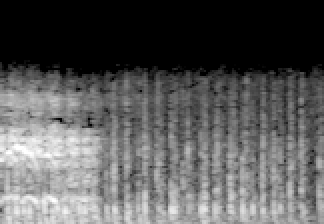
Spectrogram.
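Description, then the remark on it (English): A red horse lets out a loud, shrill whinny, then rapid hoofbeats gallop off, the rhythmic clip-clop fading slightly as it is set free and runs back toward the hills. “Go on, red horse. Run yourself back to the hills.”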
